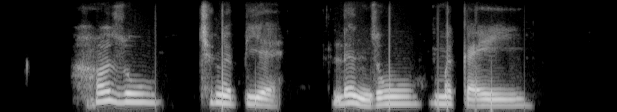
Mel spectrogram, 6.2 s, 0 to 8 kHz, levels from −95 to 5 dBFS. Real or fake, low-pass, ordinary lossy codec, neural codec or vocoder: real; 7.2 kHz; Opus, 32 kbps; none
